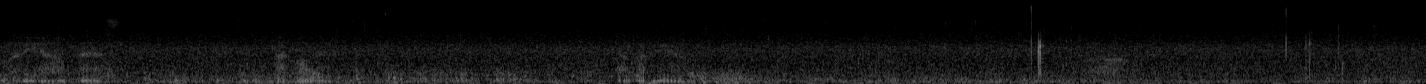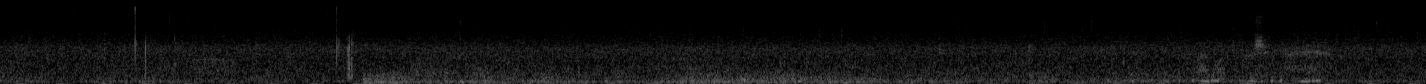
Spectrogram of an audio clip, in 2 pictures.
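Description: Steady rain ambience, with low rumbles of thunder during the first several seconds and a few sharp clicks scattered through the middle.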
